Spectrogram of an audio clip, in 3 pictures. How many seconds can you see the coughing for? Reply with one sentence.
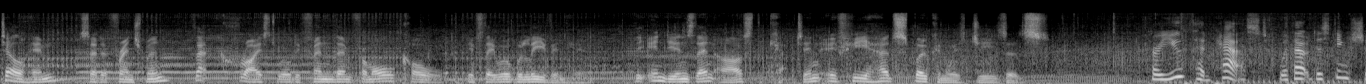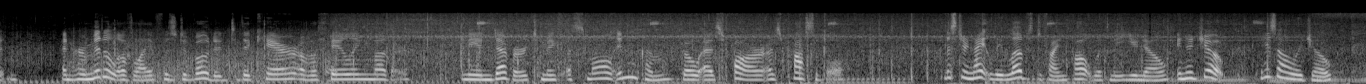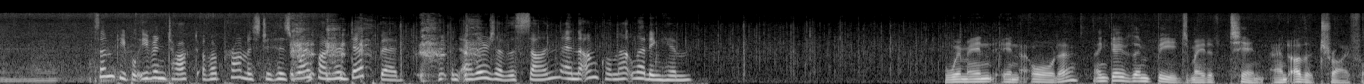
The coughing can be heard for 2 seconds in total.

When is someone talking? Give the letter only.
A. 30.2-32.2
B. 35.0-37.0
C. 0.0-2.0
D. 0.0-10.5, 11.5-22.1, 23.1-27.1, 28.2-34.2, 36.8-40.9
D.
